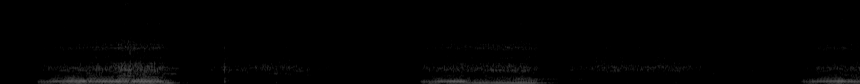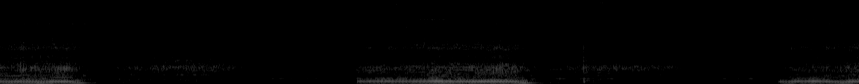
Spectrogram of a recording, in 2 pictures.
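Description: Loud rattling snores on each breath in, about 15 breaths a minute, with quieter breaths out between.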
